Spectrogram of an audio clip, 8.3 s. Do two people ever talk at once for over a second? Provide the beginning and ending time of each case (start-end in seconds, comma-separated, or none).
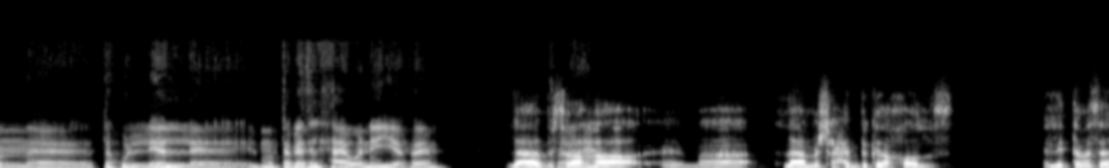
none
